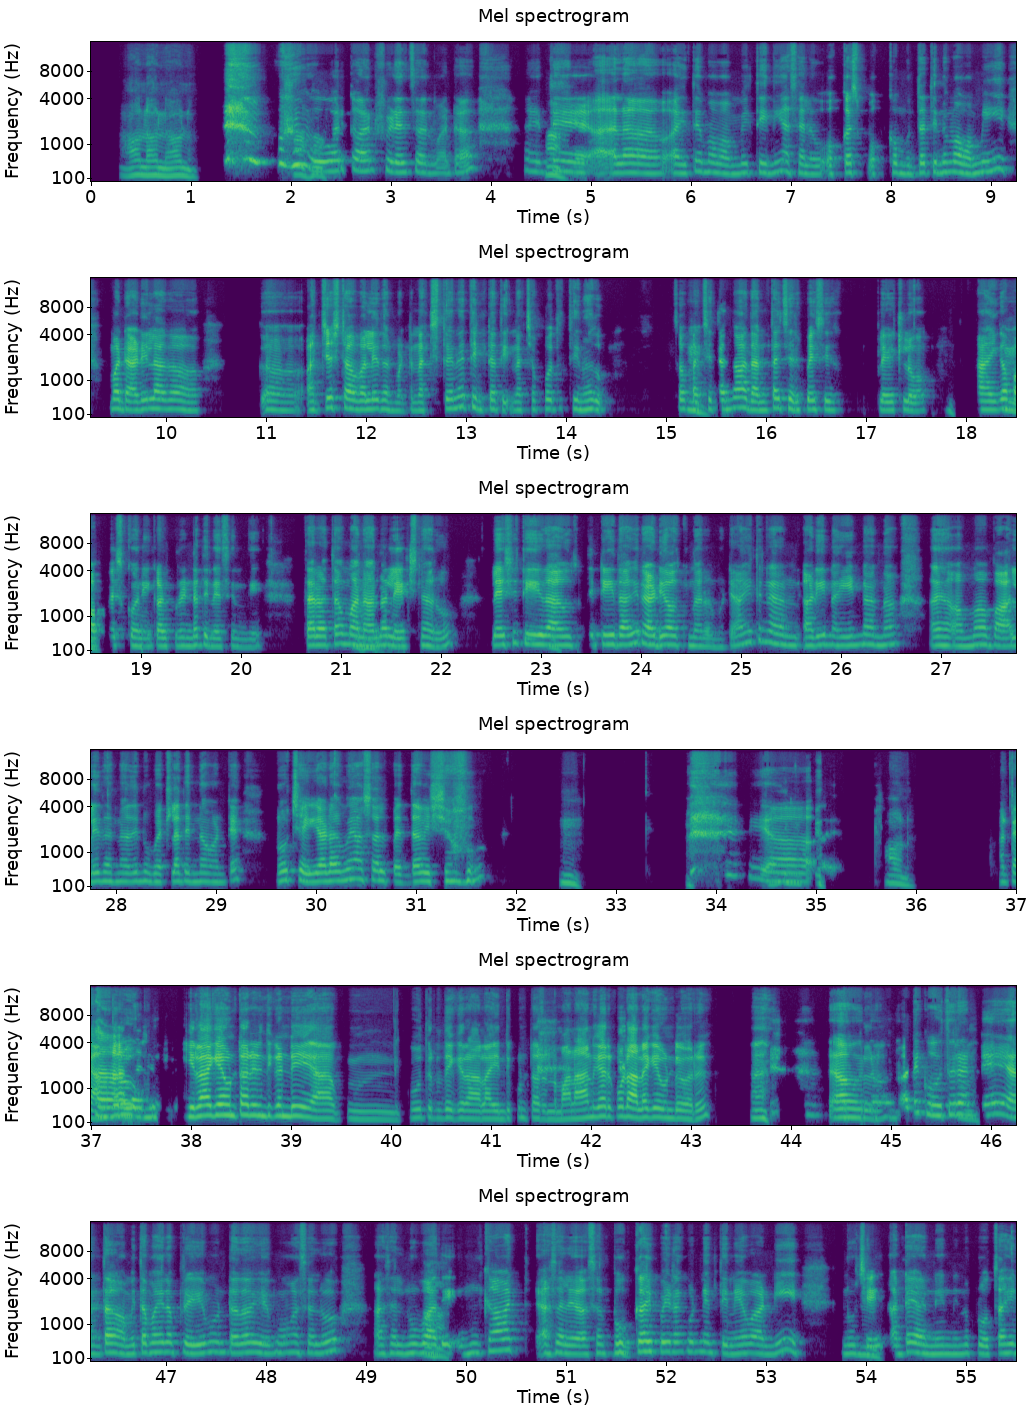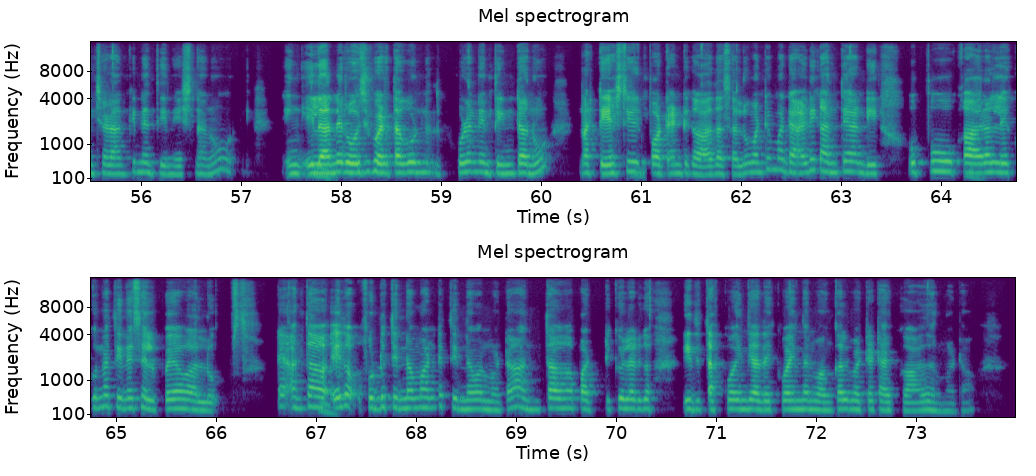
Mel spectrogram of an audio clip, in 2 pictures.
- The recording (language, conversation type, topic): Telugu, podcast, మీకు గుర్తున్న మొదటి వంట జ్ఞాపకం ఏమిటి?
- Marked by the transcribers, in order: giggle; in English: "ఓవర్ కాన్ఫిడెన్స్"; in English: "మమ్మీ"; in English: "మమ్మీ"; in English: "డ్యాడీ"; in English: "అడ్జస్ట్"; in English: "సో"; in English: "ప్లేట్‌లో"; in English: "రడీ"; chuckle; other background noise; tapping; unintelligible speech; giggle; in English: "టేస్ట్ ఇంపార్టెంట్"; in English: "డ్యాడీ‌కంతే"; lip smack; in English: "ఫుడ్"; in English: "పర్టిక్యులర్‌గా"; in English: "టైప్"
